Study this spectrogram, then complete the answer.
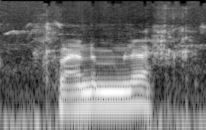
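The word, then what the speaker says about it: Llanymynech: Llangymynech. Yeah, so it's like Clanumnech, or something like that.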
